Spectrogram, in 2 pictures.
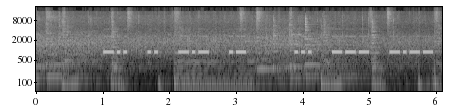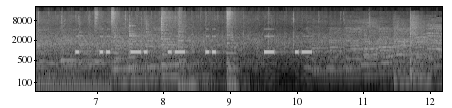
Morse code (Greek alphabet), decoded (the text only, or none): ΔΙΚΑ ΣΟΥ ΕΙΝΑΙ ΤΑ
